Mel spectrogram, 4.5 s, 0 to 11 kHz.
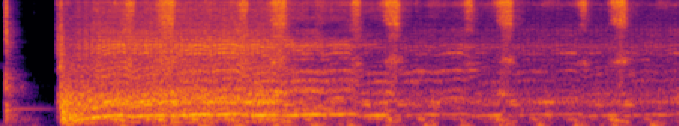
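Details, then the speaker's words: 1962 Massey-Ferguson 35 Super Deluxe with a 3-cylinder Perkins diesel, after glow plugs and starting fluid: the starter whirs and chugs with a slowing, uneven rhythm and never catches. It cranks but won't start, and the starter is getting hot. "okay maybe this stuff just ain't got enough juice in it to crank it"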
